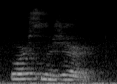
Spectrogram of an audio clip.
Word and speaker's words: force majeure: Spellingnya force majeure. Force majeure. Nah, itu bacanya ya, force majeure. Ini tak cek spelling. Force majeure. Nah, ya, bacanya gitu. Force majeure gitu ya. Kalau orang Indonesia suka bilang force major gitu ya.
